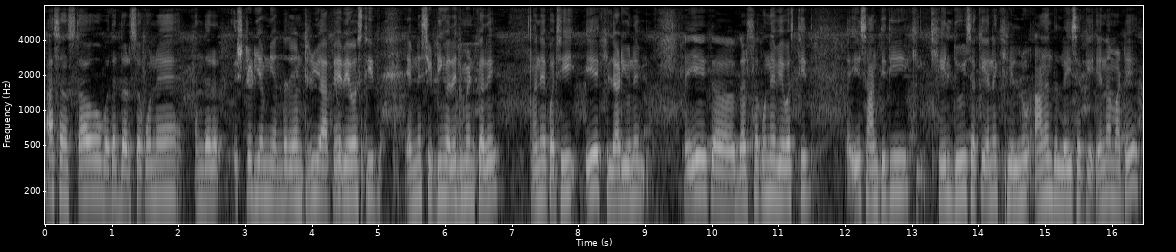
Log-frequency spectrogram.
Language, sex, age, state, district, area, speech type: Gujarati, male, 18-30, Gujarat, Aravalli, urban, spontaneous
